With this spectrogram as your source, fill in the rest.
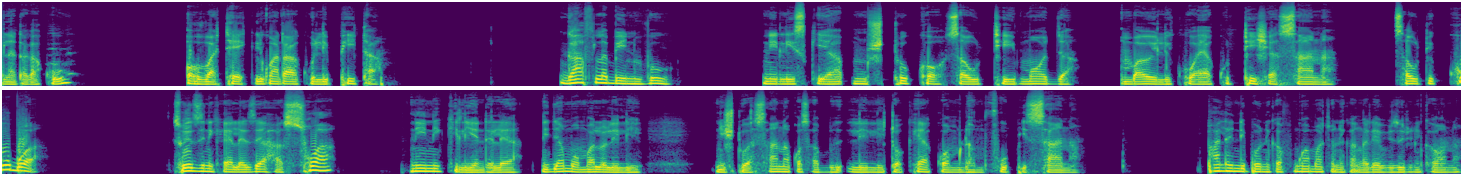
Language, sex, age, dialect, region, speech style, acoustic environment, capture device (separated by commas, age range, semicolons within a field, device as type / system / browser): Swahili, male, 35-44, Kenya - Nairobi Sheng-influenced, Kenya, relaxed, silence; people talking; appliances, desktop / Windows / Edge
